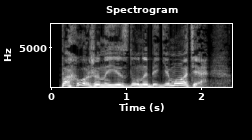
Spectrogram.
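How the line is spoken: Breathless laughter. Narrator (Russian): Он, задыхаясь, засмеялся

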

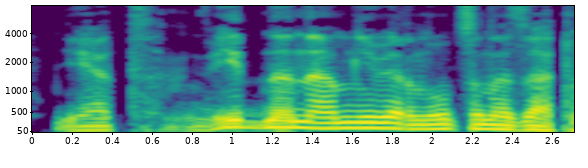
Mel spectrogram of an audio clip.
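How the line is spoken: Dejected. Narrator (Russian): уныло промолвил Полтон

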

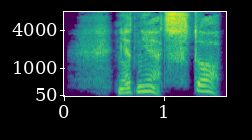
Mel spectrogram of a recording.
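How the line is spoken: Whisper. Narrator (Russian): прошептал я

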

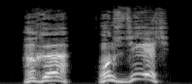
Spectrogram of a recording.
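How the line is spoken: Shouted. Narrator (Russian): закричал он

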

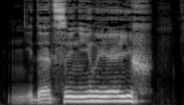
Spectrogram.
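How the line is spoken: Through gritted teeth. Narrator (Russian): сквозь зубы процедил Вадим

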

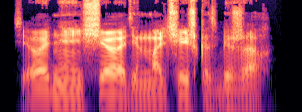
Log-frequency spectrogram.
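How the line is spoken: Grumbling. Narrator (Russian): проворчал Эйс

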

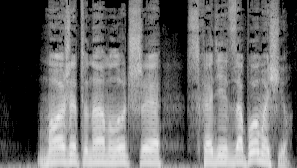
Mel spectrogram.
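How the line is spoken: Hesitant suggestion. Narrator (Russian): неуверенно предложил он

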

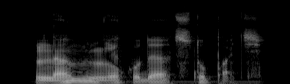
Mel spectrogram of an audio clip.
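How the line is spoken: Muttering. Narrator (Russian): пробормотал Гимли

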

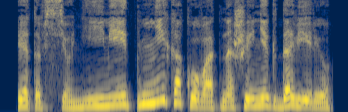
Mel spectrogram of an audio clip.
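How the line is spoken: Irritated, offended objection. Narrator (Russian): раздраженно и обиженно возразил Вик

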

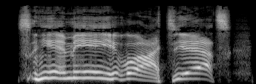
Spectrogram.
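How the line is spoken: Shout. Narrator (Russian): крикнул Туз

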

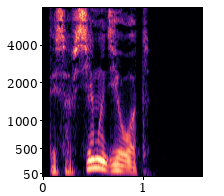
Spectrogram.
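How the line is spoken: Hissing. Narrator (Russian): прошипела она

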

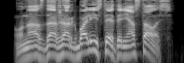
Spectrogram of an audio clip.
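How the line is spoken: Barked. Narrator (Russian): рявкнул тот

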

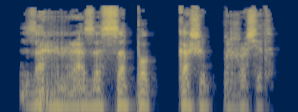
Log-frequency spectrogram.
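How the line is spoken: Angry grumble. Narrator (Russian): сказал князь, сердито

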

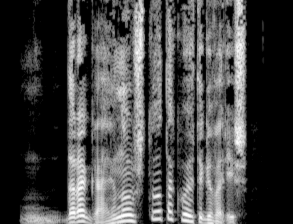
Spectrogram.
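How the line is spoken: Habitual mumble. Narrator (Russian): Привычно мямлил Кристофер

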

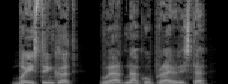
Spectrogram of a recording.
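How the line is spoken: Good-natured chuckle. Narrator (Russian): добродушно хмыкнул он

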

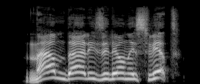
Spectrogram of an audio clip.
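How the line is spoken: Shouting. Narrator (Russian): крикнул Лейн

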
